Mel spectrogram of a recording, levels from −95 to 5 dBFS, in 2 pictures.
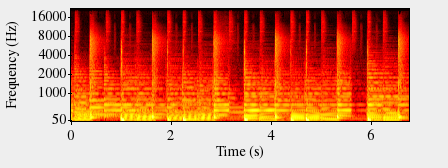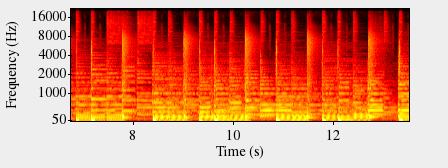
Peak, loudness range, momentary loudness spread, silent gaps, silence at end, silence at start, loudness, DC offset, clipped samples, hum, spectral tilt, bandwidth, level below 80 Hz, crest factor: -2 dBFS; 1 LU; 6 LU; none; 0 s; 0 s; -20 LUFS; under 0.1%; under 0.1%; none; -5.5 dB/octave; 20 kHz; -22 dBFS; 18 dB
